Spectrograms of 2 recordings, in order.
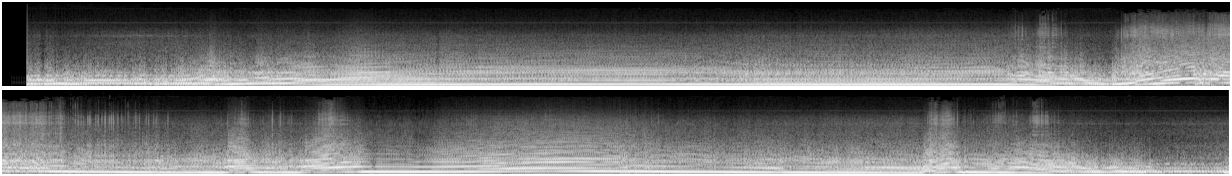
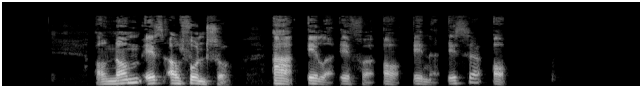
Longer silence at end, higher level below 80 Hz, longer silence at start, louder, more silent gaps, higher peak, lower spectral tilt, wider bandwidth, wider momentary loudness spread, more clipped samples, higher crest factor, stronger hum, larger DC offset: second, 0 s vs 1.35 s; first, -18 dBFS vs -60 dBFS; second, 0.25 s vs 0.95 s; first, -6 LUFS vs -20 LUFS; neither; about the same, 0 dBFS vs 0 dBFS; first, -8 dB/octave vs -4.5 dB/octave; about the same, 10.5 kHz vs 11.5 kHz; second, 2 LU vs 11 LU; neither; second, 4 dB vs 22 dB; neither; first, 1% vs under 0.1%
